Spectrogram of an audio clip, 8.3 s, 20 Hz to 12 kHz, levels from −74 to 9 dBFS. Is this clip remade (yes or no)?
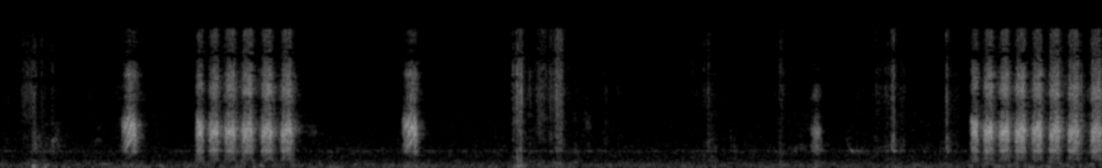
no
